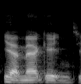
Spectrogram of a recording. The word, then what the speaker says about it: Matt Gatens: Yeah, Matt Gatens.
